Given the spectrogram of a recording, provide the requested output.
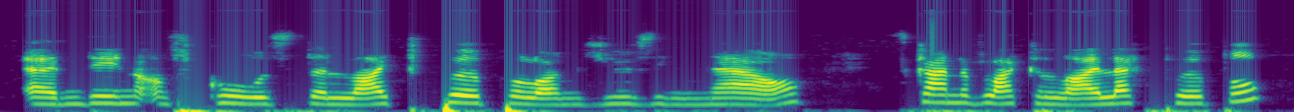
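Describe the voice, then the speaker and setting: Speaking at a fairly slow pace with a South African accent, a woman keeps a fairly high pitch and fairly even intonation while her loudness swings widely. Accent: Afrikaans-accented English. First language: Afrikaans. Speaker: art youtuber. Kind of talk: tutorial voice-over. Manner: halting.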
